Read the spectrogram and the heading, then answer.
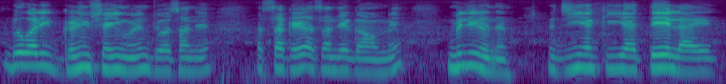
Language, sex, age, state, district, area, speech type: Sindhi, male, 45-60, Gujarat, Kutch, rural, spontaneous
